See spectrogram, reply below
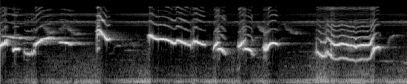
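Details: Provoking Oriental magpie-robin delivering melodious slurred whistles, a series of short rising and falling notes, then a long wavering buzzy phrase, rich in overtones.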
